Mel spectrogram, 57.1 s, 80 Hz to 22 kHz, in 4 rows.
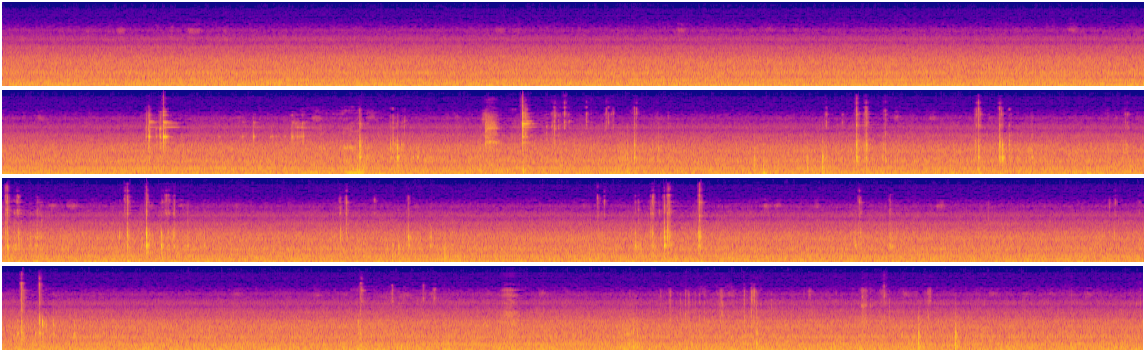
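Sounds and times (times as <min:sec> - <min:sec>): steady mechanical hum: 0:00.0 - 0:57.0
light metallic clicks and clinks: 0:16.0 - 0:19.6, 0:20.3 - 0:22.6.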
